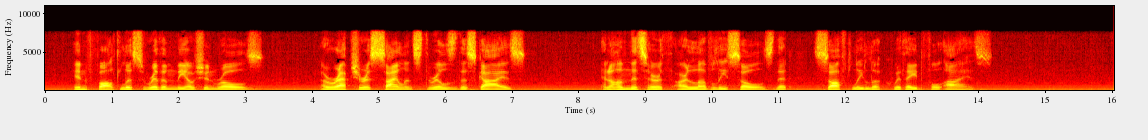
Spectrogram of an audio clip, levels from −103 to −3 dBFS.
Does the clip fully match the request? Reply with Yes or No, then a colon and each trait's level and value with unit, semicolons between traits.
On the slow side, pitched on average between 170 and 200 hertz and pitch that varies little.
No: slow, 95 wpm; low, 120 Hz; narrow, 2.3 semitones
